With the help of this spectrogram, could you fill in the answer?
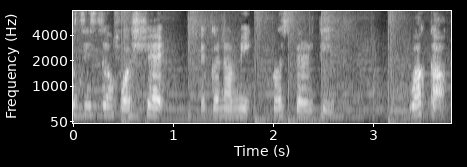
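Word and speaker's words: Waqf: Wakaf, W-A-Q-F, pronounced Wakaf, is an Arabic-derived word to mean endowment.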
